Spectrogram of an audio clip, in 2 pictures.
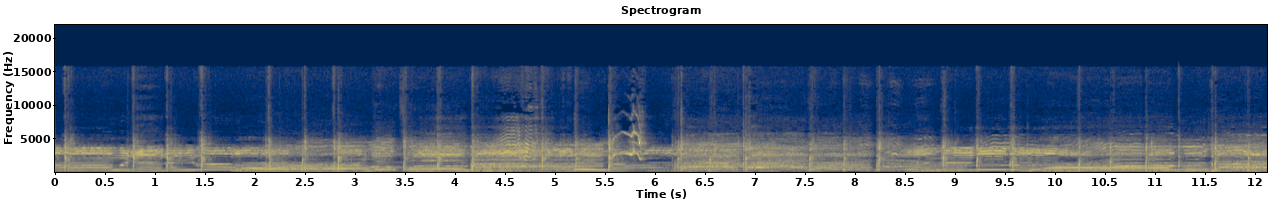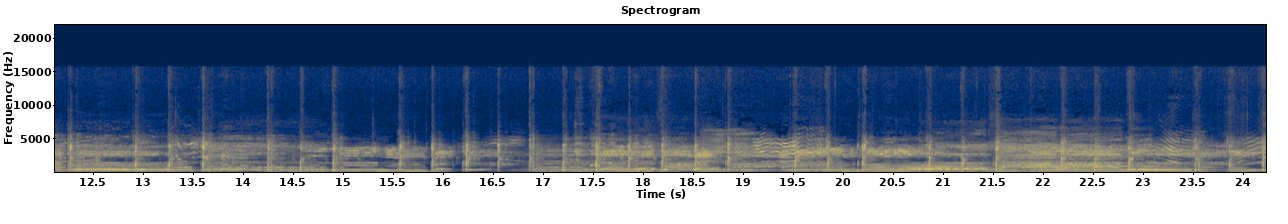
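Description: A congregation singing a Shona hymn together to steady hand-clapping. There is a short break in the singing about two-thirds of the way through.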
